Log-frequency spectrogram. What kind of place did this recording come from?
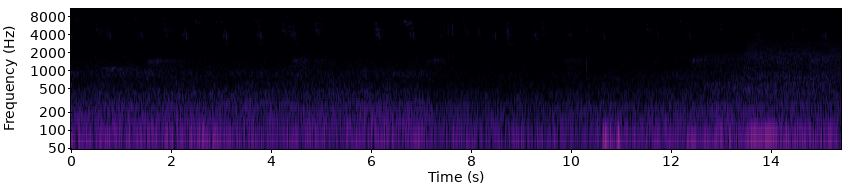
residential area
